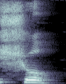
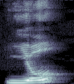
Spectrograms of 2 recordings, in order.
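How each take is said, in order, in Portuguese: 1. A palavra começa com um som de 'sh'. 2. A palavra começa com um som de 'y'.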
